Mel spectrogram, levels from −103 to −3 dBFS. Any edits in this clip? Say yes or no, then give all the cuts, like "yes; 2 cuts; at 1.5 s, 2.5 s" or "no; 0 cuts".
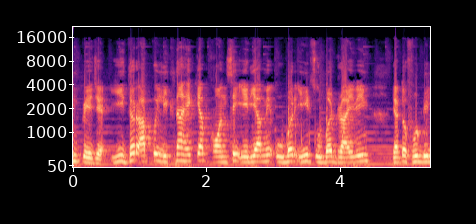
no; 0 cuts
